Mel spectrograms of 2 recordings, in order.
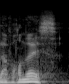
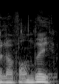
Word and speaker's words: Lavandais: Et puis, attention, en vrai, Cantalou, c'est pas le Lavandès, c'est le Lavandais. – Le Lavandais. – C'est le Lavandais. – On prononce pas le S.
